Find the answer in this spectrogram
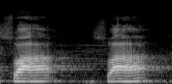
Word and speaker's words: स्वाहा: स्वा के ऊपर ही कई बार आहुति गिर जाती है, हा के ऊपर तो लौट के आ जाते हैं। स्वाहा स्वाहा ऐसे हो जाता है। स्वाहा स्वाहा और उच्चारण करना चाहिए।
